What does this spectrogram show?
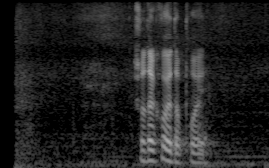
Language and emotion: Russian, neutral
